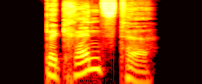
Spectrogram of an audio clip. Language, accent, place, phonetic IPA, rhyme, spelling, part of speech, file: German, Germany, Berlin, [bəˈkʁɛnt͡stə], -ɛnt͡stə, bekränzte, adjective / verb, De-bekränzte.ogg
- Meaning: inflection of bekränzen: 1. first/third-person singular preterite 2. first/third-person singular subjunctive II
